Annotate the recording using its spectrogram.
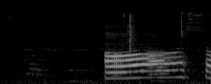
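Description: A young girl sings a long, drawn-out note close by.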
